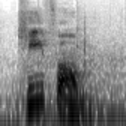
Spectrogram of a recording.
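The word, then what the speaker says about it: Qufim: Quiffum. I believe that. Kill. And... Misa, you say Quiffum or Queefum? Keefum.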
